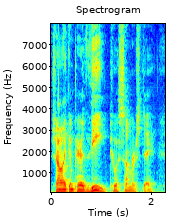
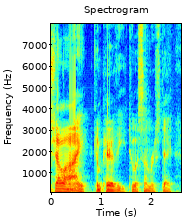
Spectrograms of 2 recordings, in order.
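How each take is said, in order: First: The stress falls on the word thee. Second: The stress falls on the word I. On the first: This person, not someone else, is compared. "shall I compare you to the summer's day or someone else" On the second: The speaker, not someone else, does the comparing. "shall the poet compare uh, thee as opposed to someone else comparing thee?"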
